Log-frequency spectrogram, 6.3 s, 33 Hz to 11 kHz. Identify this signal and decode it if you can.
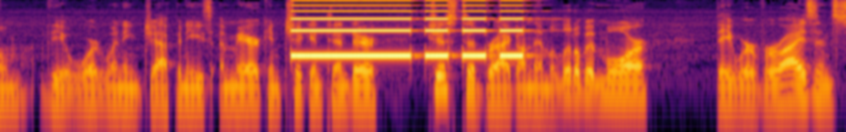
Beep code, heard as beeps from a small speaker, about 950 Hz, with room echo and speech in English. 1 long, 3 short. In Award and IBM BIOS tables: video adapter failure; in AMI BIOS tables: memory failure.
